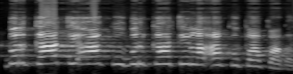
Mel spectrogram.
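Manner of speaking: high, loud tearful begging; crying plea. A narrator's reading. Esau begging his father for a blessing, crying. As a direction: plead through tears. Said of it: "katanya. Dia nangis".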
